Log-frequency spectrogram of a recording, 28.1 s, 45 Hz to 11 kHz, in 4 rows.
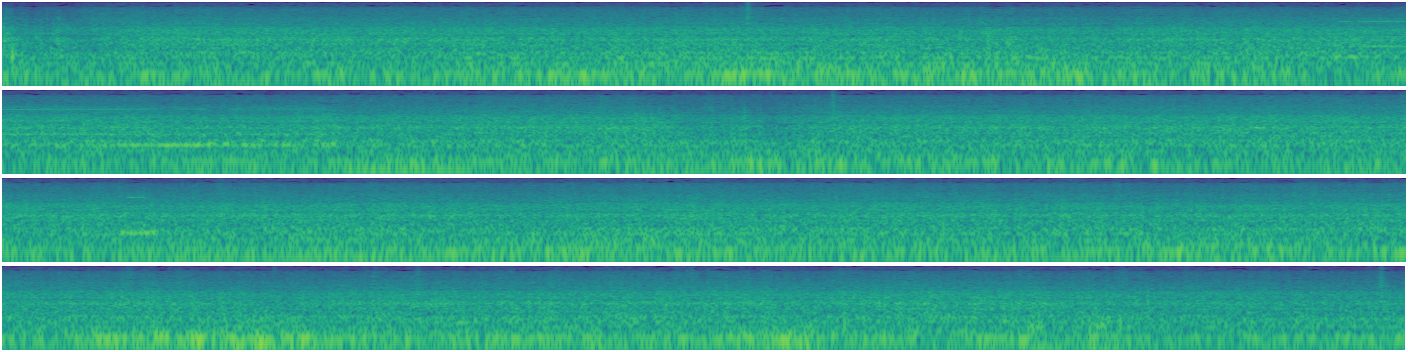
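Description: Steady cabin noise inside a Maruti Suzuki Alto K10 driving through heavy rain: the hum of its small three-cylinder petrol engine under an even hiss of rain and wet road.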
